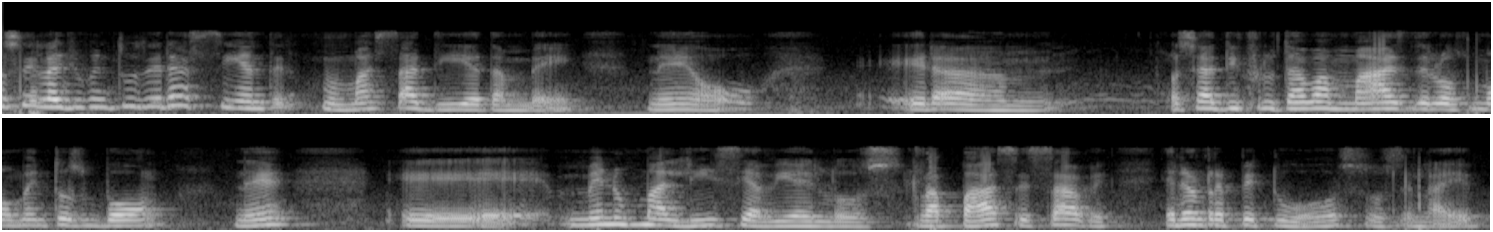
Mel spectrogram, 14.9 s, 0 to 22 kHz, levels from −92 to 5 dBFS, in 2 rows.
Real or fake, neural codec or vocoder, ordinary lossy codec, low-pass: real; none; none; 7.2 kHz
